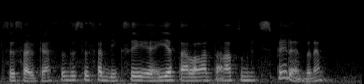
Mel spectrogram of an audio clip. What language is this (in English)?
Portuguese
